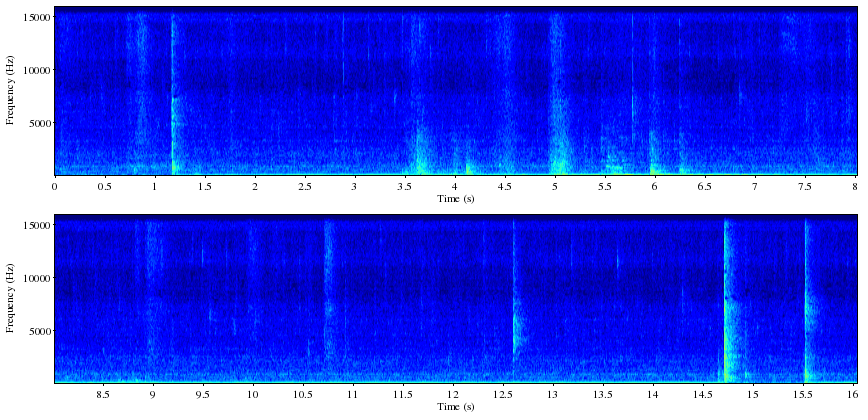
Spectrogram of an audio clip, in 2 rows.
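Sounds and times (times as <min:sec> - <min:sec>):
liquid bubbling in a pan: 0:00.0 - 0:16.0.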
